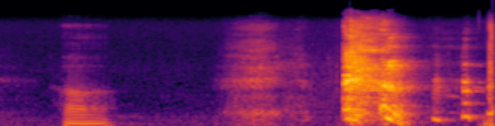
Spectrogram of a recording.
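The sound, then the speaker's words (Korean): A single loud, explosive sneeze bursts out after a faint breathy intake, followed by a few short, quieter breathy sounds. “편집 없는 우리 방송 그대로 재채기가 다 들어갔고요.”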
